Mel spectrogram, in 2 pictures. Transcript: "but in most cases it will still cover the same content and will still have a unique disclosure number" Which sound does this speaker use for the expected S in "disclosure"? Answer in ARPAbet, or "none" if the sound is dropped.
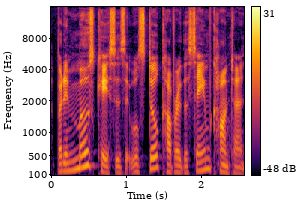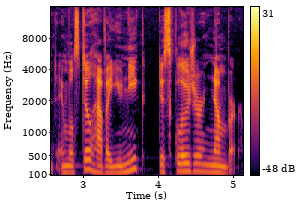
S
